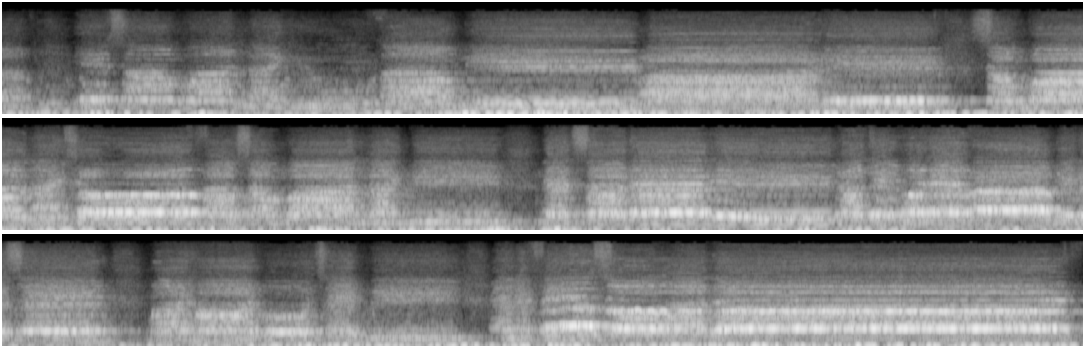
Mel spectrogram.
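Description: Youth school choir of girls' and boys' voices singing in parts, in phrases broken by brief pauses, with long held chords near the end.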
